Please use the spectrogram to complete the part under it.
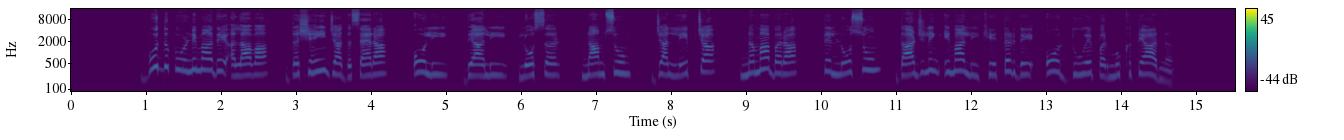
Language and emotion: Dogri, neutral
